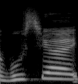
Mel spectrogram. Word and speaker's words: 武侠: I don't know how to say this, a wuxia hero?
